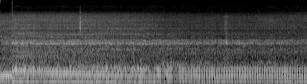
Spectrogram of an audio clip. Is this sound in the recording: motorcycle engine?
yes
